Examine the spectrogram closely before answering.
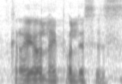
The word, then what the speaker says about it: Cryolipolysis: Cryolipolysis. Gadbad kaya, ye bhi gadbad hai. There is actually a far cleaner pronunciation which I'm going to have the gentleman tell you. Cryolipolysis.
